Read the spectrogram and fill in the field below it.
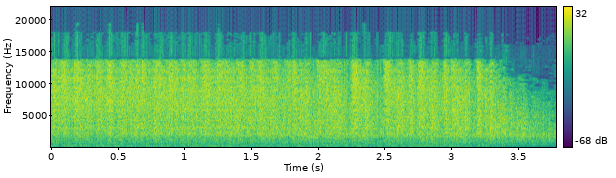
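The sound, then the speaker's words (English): Loud, rapid bursts of gunfire rattle continuously, shots piling into a dense, nonstop barrage like automatic weapons firing, with no voices present. “Gunshots.”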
